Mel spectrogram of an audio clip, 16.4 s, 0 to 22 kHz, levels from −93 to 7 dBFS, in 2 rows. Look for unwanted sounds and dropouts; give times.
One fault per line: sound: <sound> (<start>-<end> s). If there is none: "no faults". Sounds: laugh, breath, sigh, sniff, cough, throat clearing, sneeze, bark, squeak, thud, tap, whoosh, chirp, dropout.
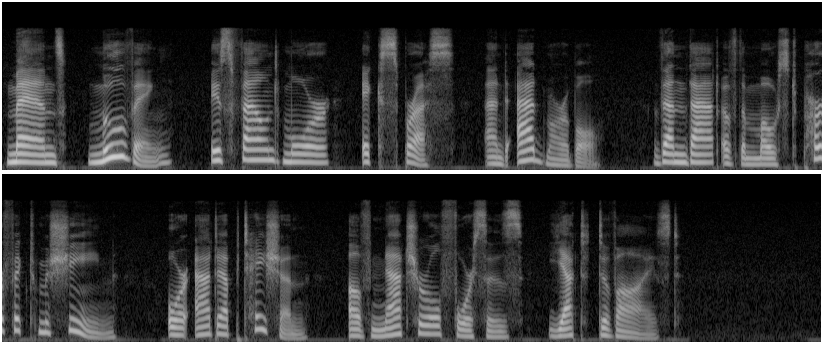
no faults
